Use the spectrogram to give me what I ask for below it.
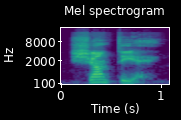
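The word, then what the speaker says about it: Chantiers: The final S is silent. Chantier.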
